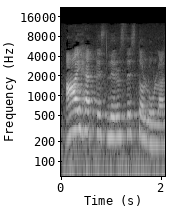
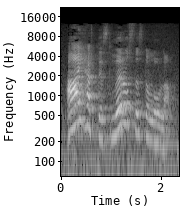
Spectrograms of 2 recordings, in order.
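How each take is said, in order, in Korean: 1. 평평한 리듬에서는 모든 단어에 같은 무게가 실려요. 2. 변화가 있는 리듬에서는 중요한 단어가 두드러져요. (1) "한 번은 리듬과 이 이 세 가지를 고려하지 않고 읽어드릴 거고" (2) "두 번째는 이거를 고려하고 읽어드릴 거예요"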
